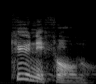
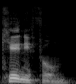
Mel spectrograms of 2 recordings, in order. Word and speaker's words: cuneiform: Cuneiform. I call it cuneiform, but you will also hear it pronounced as cuneiform.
